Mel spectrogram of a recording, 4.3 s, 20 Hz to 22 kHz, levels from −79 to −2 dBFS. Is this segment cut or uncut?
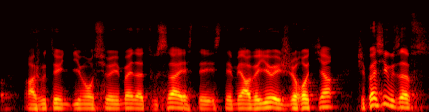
uncut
